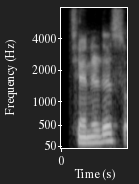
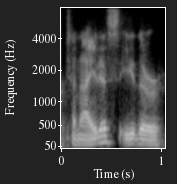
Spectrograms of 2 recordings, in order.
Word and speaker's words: tinnitus: other hearings also, including tinnitus or tinnitus, either way is a correct pronunciation, where you get a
